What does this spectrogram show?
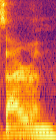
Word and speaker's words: Kyron: four and a half is pronounced siren who just won against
